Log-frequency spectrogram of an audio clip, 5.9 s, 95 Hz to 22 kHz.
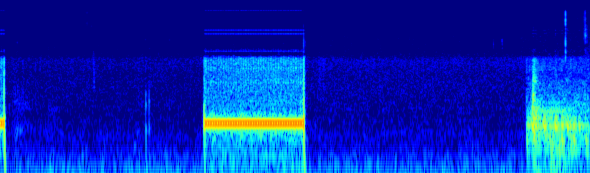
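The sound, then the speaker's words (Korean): A telephone ringback tone sounds while a call is placed on a live broadcast to a reporter at a logistics warehouse: a steady mid-pitched buzzing tone lasting about a second, preceded by a brief tone blip and followed by a softer burst of sound. “9910님 한번 전화 걸어보겠습니다.”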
